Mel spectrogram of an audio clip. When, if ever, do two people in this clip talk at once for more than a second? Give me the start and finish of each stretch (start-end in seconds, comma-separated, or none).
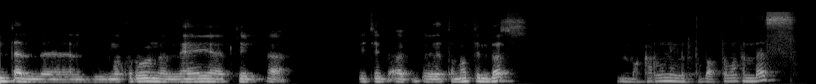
none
